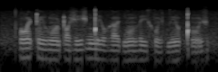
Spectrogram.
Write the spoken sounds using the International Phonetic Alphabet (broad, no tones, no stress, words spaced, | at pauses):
t̪ʰɔ̃ɪ̯ ʈĩβõ ʈɔʒiʒ ŋ͡ǃiʊ̯ɣɜɪ̯ɡõ ði xõʒdĩʊ̯ǃʼõʒ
